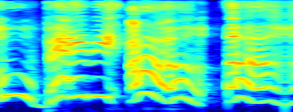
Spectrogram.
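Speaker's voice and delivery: high, loud, drawn-out laughter through the words. Retelling the girl's reaction in the bathroom: imitating someone laughing while talking. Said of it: "She laughing like".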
